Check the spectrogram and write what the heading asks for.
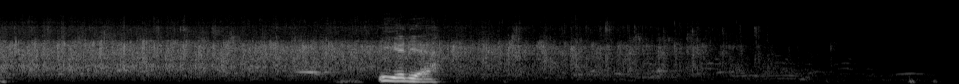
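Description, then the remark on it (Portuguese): A church audience applauds the Lord during a sermon, clapping in a dense, steady wash of applause that gradually thins and fades out, while a man's voice briefly rises over it partway through before near silence at the end. “Pode aplaudir o Senhor, pode.”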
